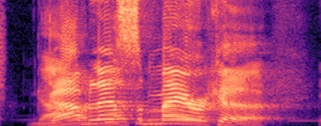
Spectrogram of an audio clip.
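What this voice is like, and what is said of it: Put-on Southern accent. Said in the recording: “we both went for the Southern accent again.”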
